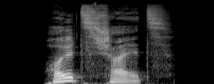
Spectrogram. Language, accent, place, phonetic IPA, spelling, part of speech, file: German, Germany, Berlin, [ˈhɔlt͡sˌʃaɪ̯t͡s], Holzscheits, noun, De-Holzscheits.ogg
- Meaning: genitive singular of Holzscheit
